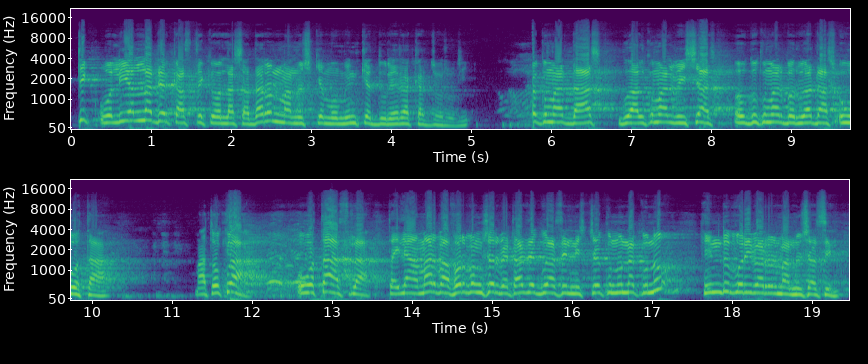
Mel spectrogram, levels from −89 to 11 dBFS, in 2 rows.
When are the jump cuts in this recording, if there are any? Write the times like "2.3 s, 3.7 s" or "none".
5.7 s

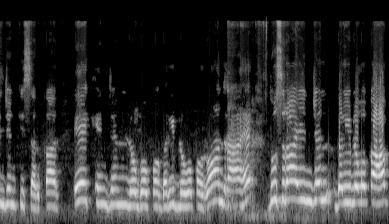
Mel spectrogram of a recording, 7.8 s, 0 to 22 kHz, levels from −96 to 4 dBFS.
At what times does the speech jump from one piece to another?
none

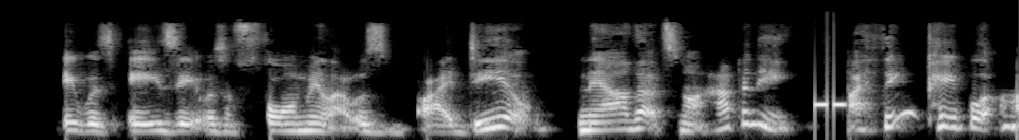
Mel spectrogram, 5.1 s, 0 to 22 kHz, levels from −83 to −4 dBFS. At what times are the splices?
2.7 s, 4.2 s

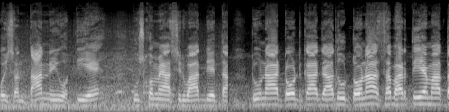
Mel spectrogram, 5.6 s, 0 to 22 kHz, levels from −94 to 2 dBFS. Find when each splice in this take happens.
2.9 s

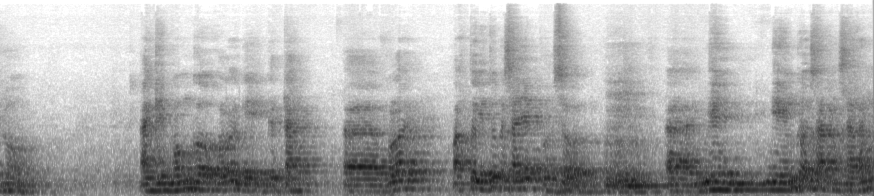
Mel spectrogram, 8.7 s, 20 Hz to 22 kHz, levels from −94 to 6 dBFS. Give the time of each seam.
none

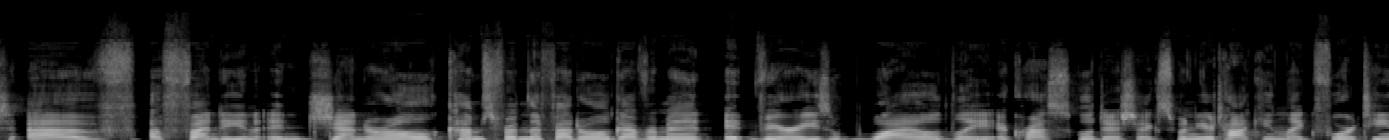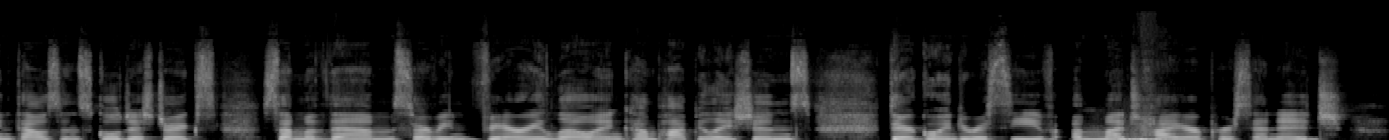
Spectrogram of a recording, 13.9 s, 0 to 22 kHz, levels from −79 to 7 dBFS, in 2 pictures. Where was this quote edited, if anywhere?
none

